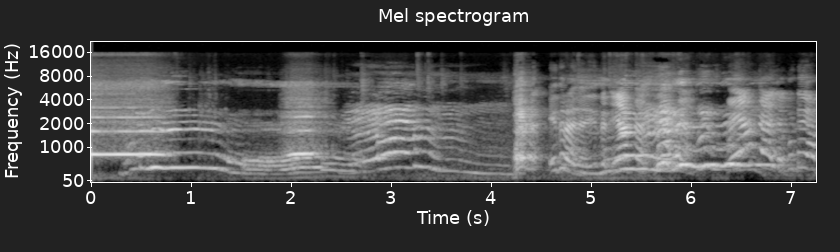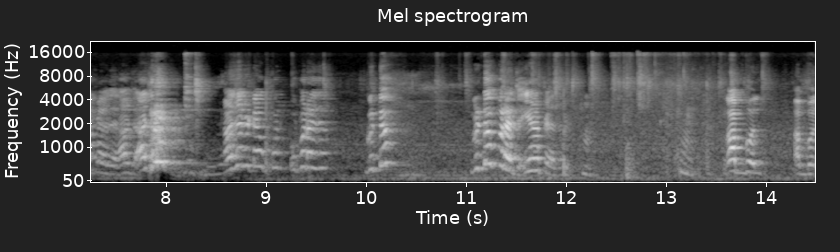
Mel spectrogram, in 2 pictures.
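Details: Pet dog howling along as a flute is played, wavering sliding howls rising and falling over several seconds, then broken yips and whines mixed with human voices and laughter.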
